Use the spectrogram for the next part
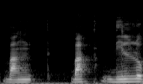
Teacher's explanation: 여기 있는 니은이 첨가돼서 발음이 되죠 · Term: 니은 첨가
